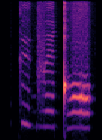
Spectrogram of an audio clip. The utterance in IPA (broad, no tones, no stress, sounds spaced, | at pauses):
k y ɡ v e ɡ͡ǃ ɔ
